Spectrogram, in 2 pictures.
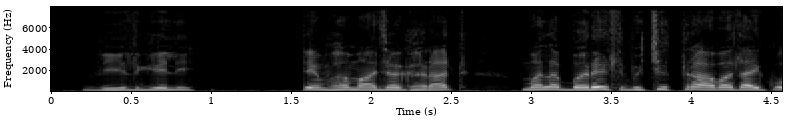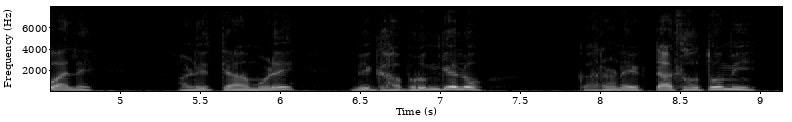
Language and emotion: Marathi, fearful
